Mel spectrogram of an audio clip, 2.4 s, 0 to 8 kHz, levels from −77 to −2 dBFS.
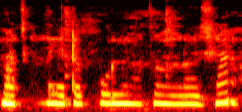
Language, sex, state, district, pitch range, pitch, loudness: Bengali, female, Jharkhand, Sahebganj, 230-245 Hz, 235 Hz, -16 LUFS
